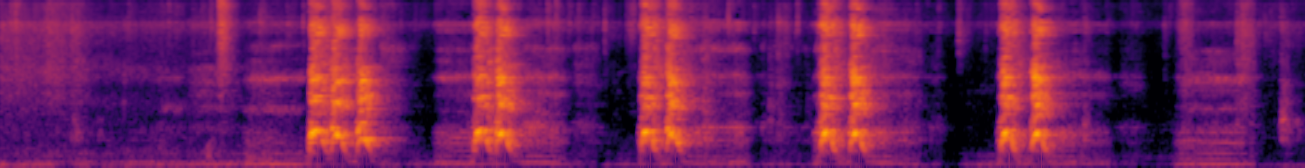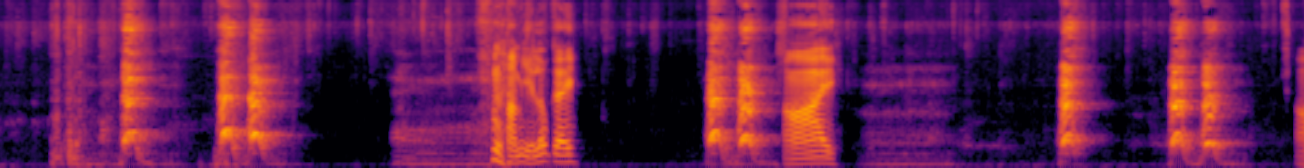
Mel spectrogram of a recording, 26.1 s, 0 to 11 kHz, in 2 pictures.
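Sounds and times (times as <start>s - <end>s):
dog barking in double barks: 3.1s - 3.9s, 4.7s - 5.3s, 6.4s - 7.0s, 8.2s - 8.8s, 10.0s - 10.6s, 14.3s - 14.6s, 15.2s - 16.0s, 20.1s - 20.8s, 23.6s - 24.0s, 24.7s - 25.5s.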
